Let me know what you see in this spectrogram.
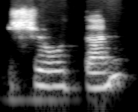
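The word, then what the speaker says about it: श्च्योतन्: So first one, in this like C will the CH would be silent. So it would be Shotan.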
